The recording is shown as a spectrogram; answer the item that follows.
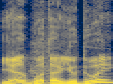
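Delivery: put-on French-Canadian accent. Retelling own past in French class, speaking in a French accent: George St-Pierre accent. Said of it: "You sound like George Saint Pierre now".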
